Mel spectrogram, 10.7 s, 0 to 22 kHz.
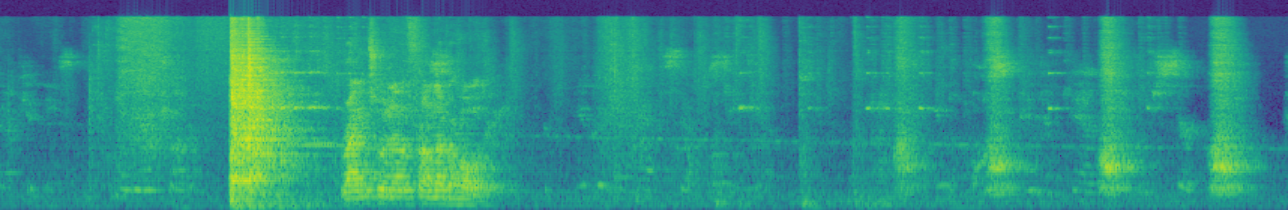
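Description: A loaded barbell (275 lb of plates) set down on the floor after the last deadlift rep: one heavy thud about two seconds in, the loudest sound here. Right after it comes a loud vocal exhale from the lifter, then several short hard breaths.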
